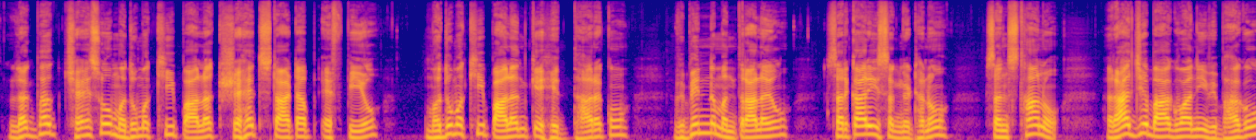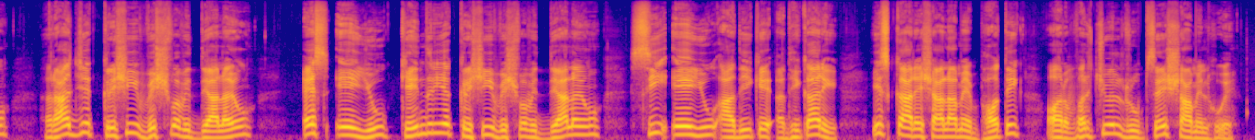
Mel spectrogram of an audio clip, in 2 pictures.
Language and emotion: Hindi, neutral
